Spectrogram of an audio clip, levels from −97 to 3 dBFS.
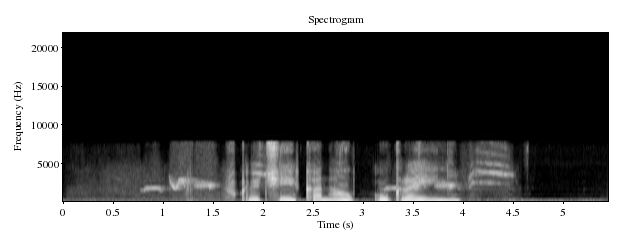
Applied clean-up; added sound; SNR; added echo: neural diffusion model UNIVERSE++.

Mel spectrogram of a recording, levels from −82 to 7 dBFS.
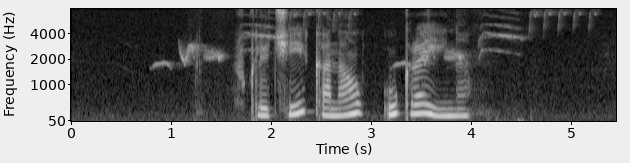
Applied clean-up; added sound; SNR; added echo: none; Bird; 15 dB; none.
